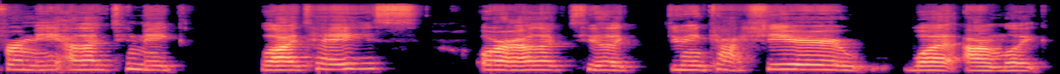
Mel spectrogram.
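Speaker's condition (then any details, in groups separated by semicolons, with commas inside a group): Down syndrome; three copies of 21st chromosome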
